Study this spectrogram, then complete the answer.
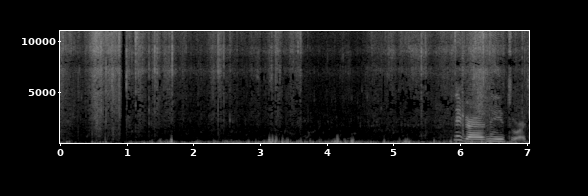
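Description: Hands pull and tear at grass roots.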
